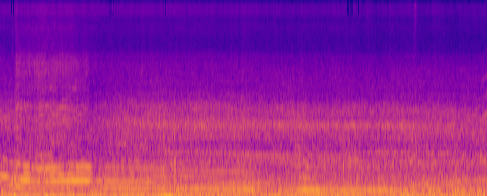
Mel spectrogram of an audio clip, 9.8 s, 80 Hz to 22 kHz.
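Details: BMW E46 M3 (S54, 139k) during a quick test after water pump replacement and cooling system overhaul, with no overheating so far: revs up cleanly, tone climbing smoothly then holding steady under load, with no knock or squeal. Normal acceleration.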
